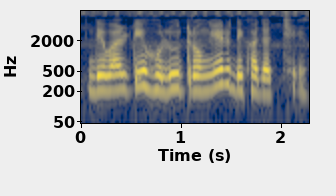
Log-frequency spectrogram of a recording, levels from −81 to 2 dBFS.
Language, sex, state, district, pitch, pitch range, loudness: Bengali, female, West Bengal, Alipurduar, 210 Hz, 200-250 Hz, -13 LUFS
